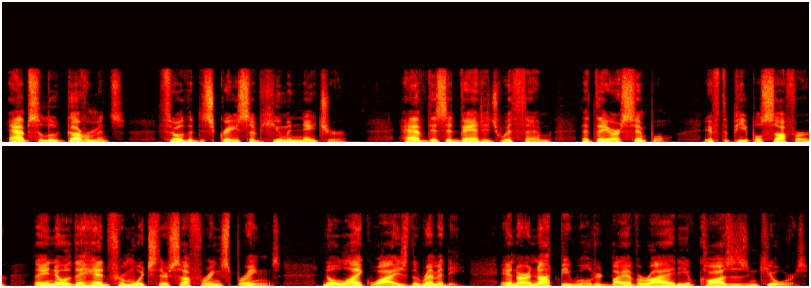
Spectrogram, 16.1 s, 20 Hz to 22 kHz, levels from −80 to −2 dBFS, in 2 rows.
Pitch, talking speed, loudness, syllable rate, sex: 115 Hz, 165 wpm, -22 LUFS, 5.1 syllables/s, male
